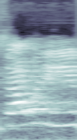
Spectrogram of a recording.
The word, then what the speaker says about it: Samhain: I know it doesn't sound like Samhain, but they're Irish. So that's how it's said. On Samhain Eve, what we know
